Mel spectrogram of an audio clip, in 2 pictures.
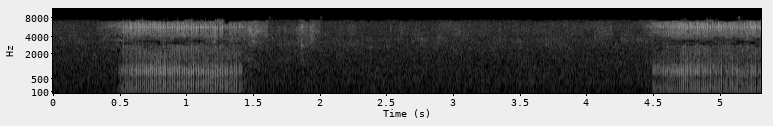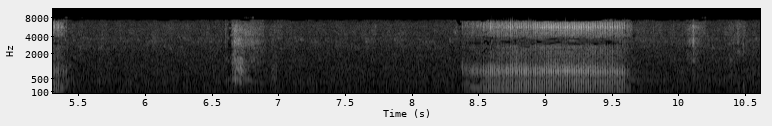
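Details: Sleeping puppy snoring: three rasping snores about every four seconds, roughly 15 breaths a minute, with a faint whistle between.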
